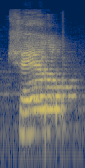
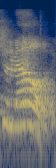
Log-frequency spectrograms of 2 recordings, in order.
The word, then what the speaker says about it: Chanel: Instead of calling me Chanel, they call me Channel. To my fucking face, they just say that. I'm always like, no, it's Chanel. You know, it's spelled just like the perfume or the purse or multiple people throughout history.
